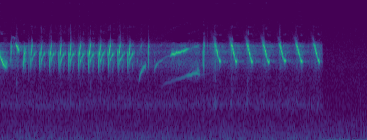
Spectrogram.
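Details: Tadmait European goldfinch sings a quick rhythmic series of sharp notes, a soft rising whistle, then slower evenly spaced clipped chirps before going silent.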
